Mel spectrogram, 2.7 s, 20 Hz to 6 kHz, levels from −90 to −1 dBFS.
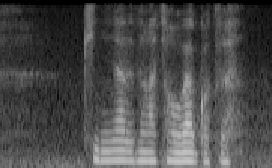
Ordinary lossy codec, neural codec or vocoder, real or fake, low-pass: none; codec, 16 kHz in and 24 kHz out, 0.8 kbps, FocalCodec, streaming, 65536 codes; fake; 5.4 kHz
